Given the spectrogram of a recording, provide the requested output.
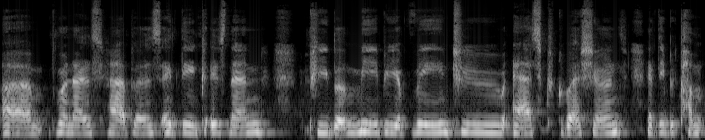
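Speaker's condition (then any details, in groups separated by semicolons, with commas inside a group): Deafness; deaf since childhood, reads lips, needed classroom accommodations from kindergarten; speech therapy most of life with Mindy Kobomis, learning to talk, hear and pronounce words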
